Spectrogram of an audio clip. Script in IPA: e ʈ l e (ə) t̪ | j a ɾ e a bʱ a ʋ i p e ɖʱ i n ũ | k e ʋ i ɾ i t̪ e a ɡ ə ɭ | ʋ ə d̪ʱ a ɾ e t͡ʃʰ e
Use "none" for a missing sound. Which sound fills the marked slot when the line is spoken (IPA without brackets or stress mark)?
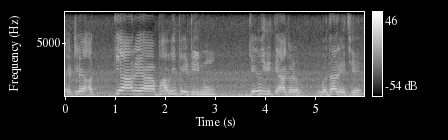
ə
